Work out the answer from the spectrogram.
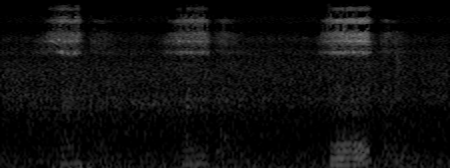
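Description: Soft, low rumbling snores with each breath, one louder snort near the end, over steady room noise; ordinary dog snoring.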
